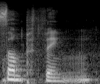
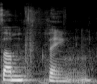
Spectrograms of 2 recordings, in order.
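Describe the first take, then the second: First: A p sound is added before 'thing'. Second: It is said with no p sound before 'thing'. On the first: "We actually add a P. So it would it would sound more like something" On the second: "we never really say something. Like this is something"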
